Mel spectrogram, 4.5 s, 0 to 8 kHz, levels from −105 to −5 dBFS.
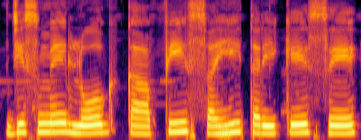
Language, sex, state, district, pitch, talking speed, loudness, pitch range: Hindi, male, Madhya Pradesh, Bhopal, 175 Hz, 80 wpm, -12 LUFS, 165-190 Hz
